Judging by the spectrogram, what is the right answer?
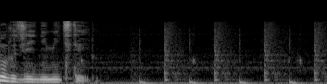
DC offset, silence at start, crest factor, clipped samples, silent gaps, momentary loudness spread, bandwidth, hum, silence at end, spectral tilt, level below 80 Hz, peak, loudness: under 0.1%; 0 s; 20 dB; under 0.1%; none; 19 LU; 8 kHz; none; 0 s; -5 dB/octave; -44 dBFS; -10 dBFS; -30 LUFS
